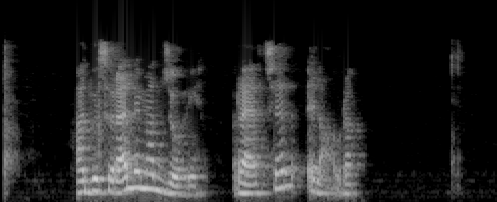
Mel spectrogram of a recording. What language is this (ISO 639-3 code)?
ita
